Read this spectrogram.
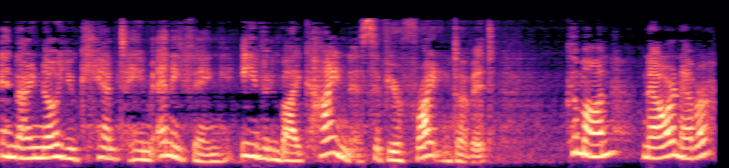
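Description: A woman voicing a brave, eager young princess in a storybook, soft and lively. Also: on the high side, fairly quick, breathy edge, voice pushed up.

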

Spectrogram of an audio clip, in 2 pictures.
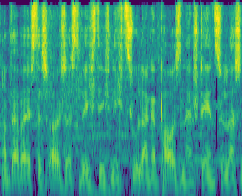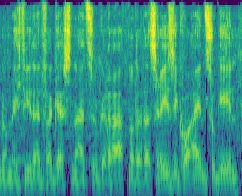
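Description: A man's voice: sits low, racing, over music, natural voice. A male actor playing a cynical, world-weary middle-aged police detective in a crime audio drama, with a biting, emphatic delivery. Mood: grim, intense.

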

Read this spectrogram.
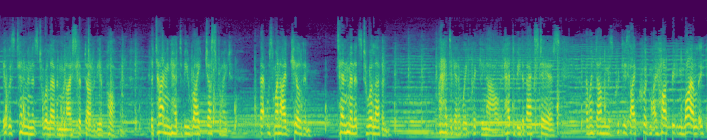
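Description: A woman's voice: fairly low pitch, fairly quick, natural voice. An actress playing a haunted, guilt-ridden murderess, narrating her crime in tense, dramatic 1940s radio style. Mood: urgent, fearful. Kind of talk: 1940s radio suspense acting. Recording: dull old radio recording with music.

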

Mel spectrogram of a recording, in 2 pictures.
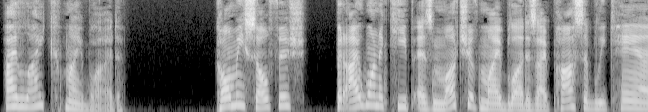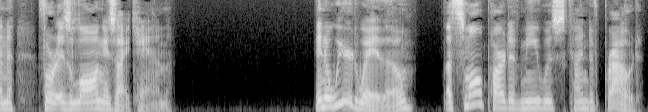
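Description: Man as a wry middle school boy, higher-pitched. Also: very animated, unhurried, vocal fry, no room sound, clean studio sound, heavily acted. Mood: cheeky pride. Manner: chatty, dramatic, tongue-in-cheek. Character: wry, self-mocking middle school boy telling his misadventures. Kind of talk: children's audiobook first-person narration.

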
